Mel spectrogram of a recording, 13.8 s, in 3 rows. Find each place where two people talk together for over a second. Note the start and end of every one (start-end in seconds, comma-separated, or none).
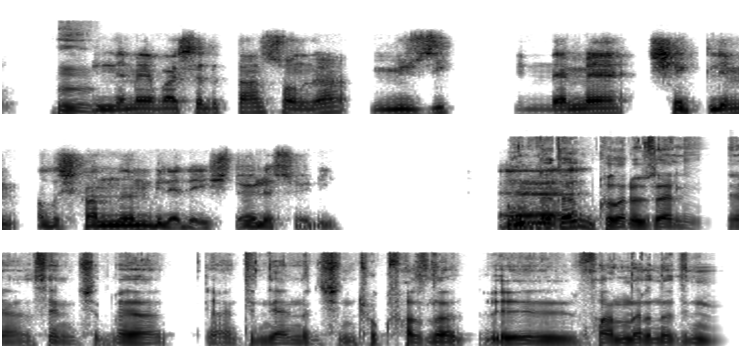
none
